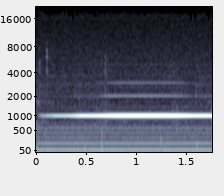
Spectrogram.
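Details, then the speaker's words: Harman Kardon 330B stereo receiver after restoration, 1000 Hz test tone on auxiliary input at full volume: steady pure tone with no hum, hiss or crackle; clean, quiet, healthy amplifier output. "nice and clean shut that off full blast nice and quiet"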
